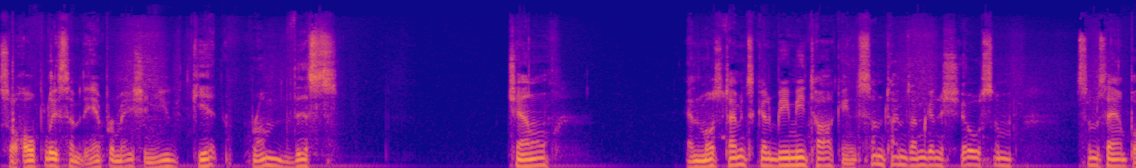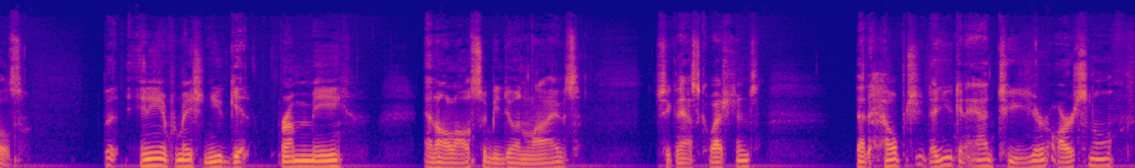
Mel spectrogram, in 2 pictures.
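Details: Stuttering in an adult man, self-reported; long pauses and fragmented phrases heard.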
